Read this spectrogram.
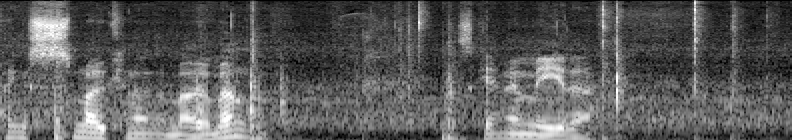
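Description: A knob on a meter clicks as it is turned.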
